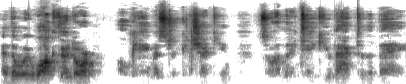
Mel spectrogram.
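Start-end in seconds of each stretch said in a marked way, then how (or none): 1.3-4.0 very quiet, hushed, lowered voice. Demonstrating walking someone back to the bay, in a lowered quiet voice. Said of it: "me lowering my voice like that".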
